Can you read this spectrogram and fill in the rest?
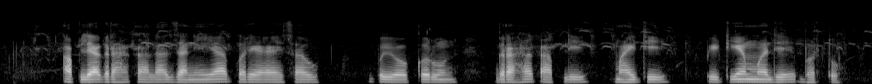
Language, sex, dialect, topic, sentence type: Marathi, male, Northern Konkan, banking, statement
